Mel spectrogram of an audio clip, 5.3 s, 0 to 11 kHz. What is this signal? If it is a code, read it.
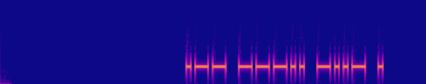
Morse code, heard as a keyed tone, about 22 wpm, 700 Hz. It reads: W8XE
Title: USA Call Signs - 4 Characters - Repeated 2x - 22wpm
